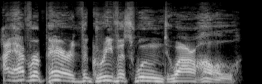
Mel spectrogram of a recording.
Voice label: Crew Fix Breach, Male; Warframe; Railjack Crew; Arbiters Hexis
